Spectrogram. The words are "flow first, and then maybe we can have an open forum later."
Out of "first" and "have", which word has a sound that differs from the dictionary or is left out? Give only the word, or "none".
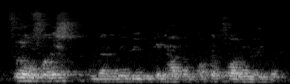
have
